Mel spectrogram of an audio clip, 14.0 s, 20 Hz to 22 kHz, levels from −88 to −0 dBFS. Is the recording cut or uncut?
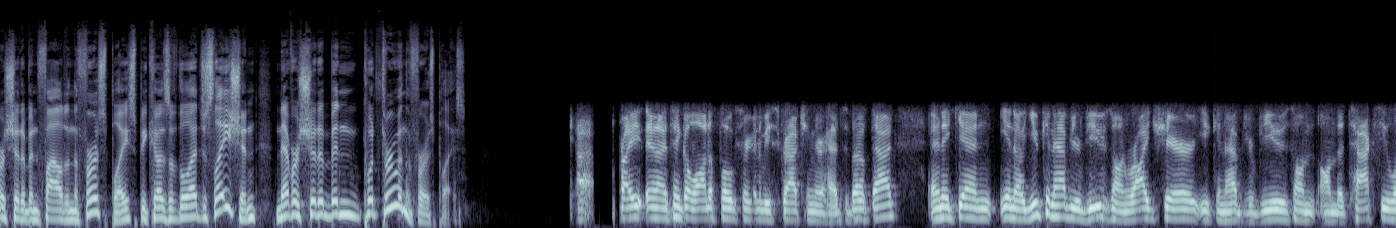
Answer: uncut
